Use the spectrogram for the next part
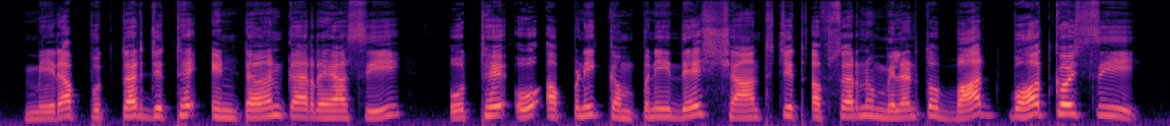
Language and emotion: Punjabi, happy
